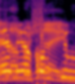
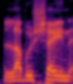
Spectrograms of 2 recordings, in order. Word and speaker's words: Labuschagne: So in Australia, they say Labuschagne.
